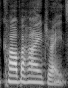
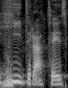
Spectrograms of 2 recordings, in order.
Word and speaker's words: carbohydrates: of syllables in it the middle syllable oh we don't say oh we say uh Kaaba Kaaba and then the other one is many people want to say hidrates but it's not it's high like hi Craig right so carbohydrate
